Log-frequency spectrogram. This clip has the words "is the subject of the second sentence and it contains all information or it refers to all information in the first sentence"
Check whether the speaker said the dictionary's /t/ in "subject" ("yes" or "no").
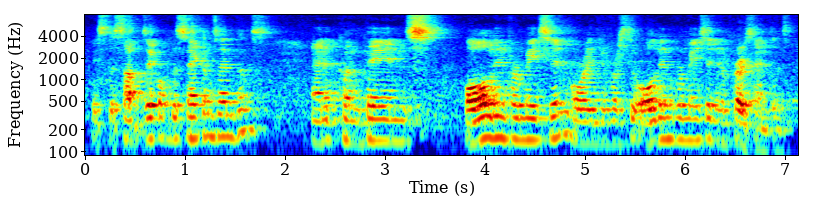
yes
